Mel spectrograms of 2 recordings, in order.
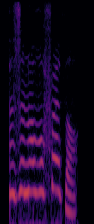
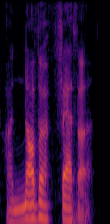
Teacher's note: Without pronouncing the final r.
